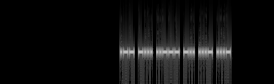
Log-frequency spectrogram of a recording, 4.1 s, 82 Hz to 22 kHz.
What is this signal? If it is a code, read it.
Morse code, heard as a keyed tone, about 50 wpm, 700 Hz. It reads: WB2DVV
